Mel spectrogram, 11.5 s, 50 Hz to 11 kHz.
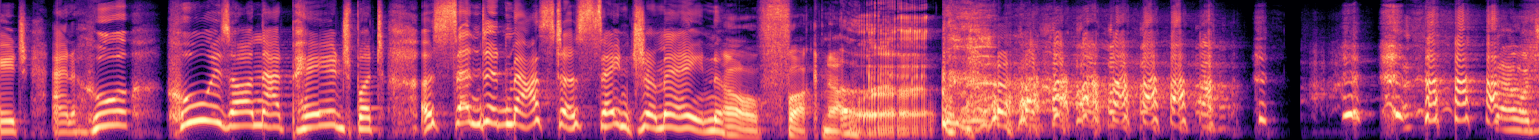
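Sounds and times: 
speech: 0:00.0 - 0:11.5
long gravelly burp: 0:06.2 - 0:07.3
laughter: 0:07.1 - 0:11.5.

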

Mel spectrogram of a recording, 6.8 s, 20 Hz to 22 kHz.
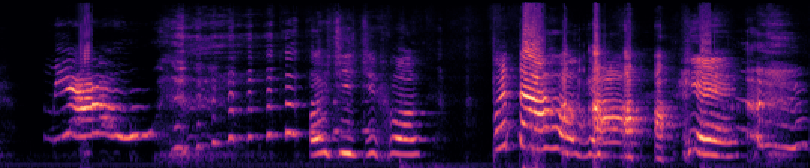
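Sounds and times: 
person imitating a cat meow: 0:00.4 - 0:01.3
speech: 0:02.8 - 0:03.6, 0:04.2 - 0:06.6.

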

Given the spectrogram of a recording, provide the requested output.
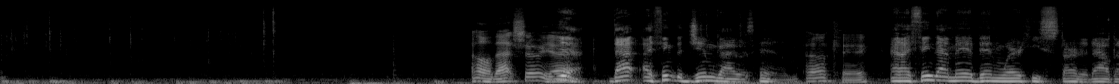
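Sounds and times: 
rapid typing on a computer keyboard: 0:00.0 - 0:02.8
speech: 0:04.8 - 0:11.1.

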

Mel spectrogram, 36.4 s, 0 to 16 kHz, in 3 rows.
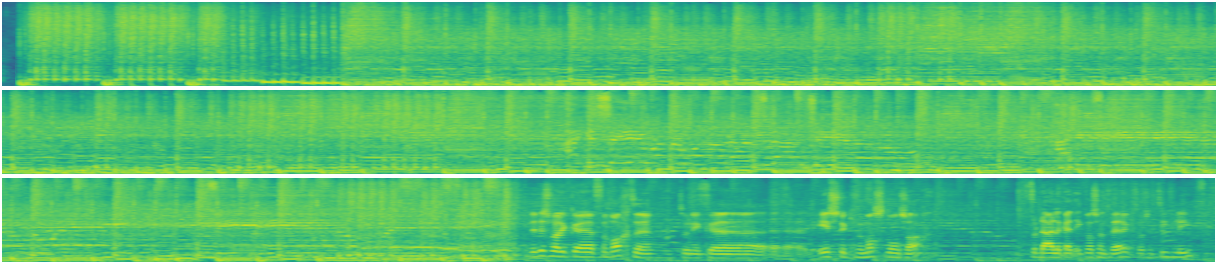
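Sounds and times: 
driving drums in progressive metal: 0:00.0 - 0:36.4
heavy distorted guitars in progressive metal: 0:00.0 - 0:36.4
clean sung vocals in progressive metal: 0:17.6 - 0:21.6, 0:22.4 - 0:29.6
speech: 0:29.8 - 0:33.7, 0:34.6 - 0:36.4.

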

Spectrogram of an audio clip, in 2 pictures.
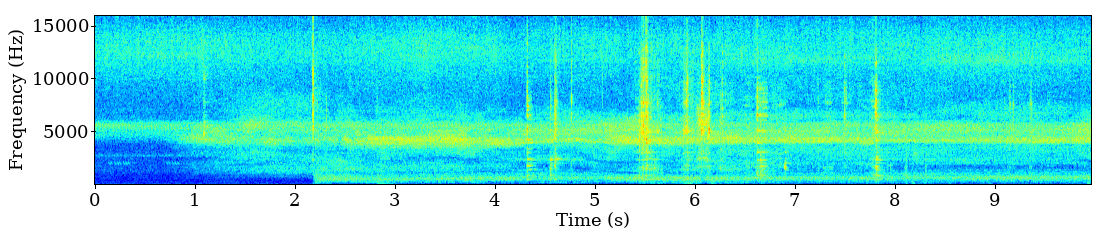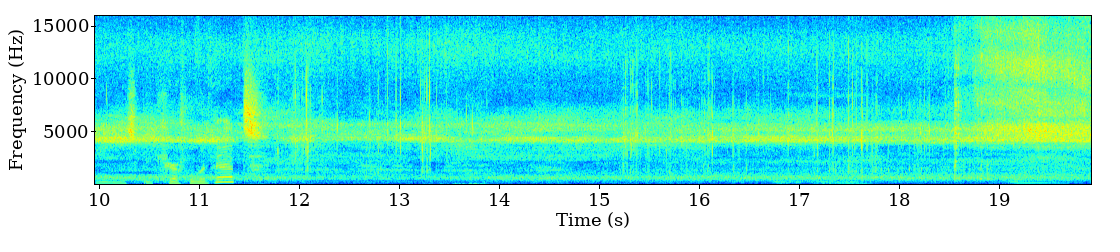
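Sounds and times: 
butane camping stove hissing under a pan of food at a campsite: 0:00.0 - 0:19.9
light metallic clinks of utensils: 0:03.9 - 0:13.3, 0:15.2 - 0:19.9
speech: 0:10.4 - 0:11.8.

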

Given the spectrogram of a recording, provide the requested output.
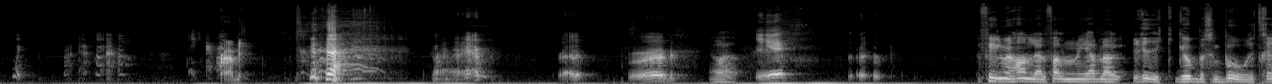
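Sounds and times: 
voice imitating frog croaks: 0:00.0 - 0:02.6, 0:05.6 - 0:06.9, 0:08.5 - 0:09.0
speech: 0:03.1 - 0:03.5, 0:07.7 - 0:08.0, 0:09.9 - 0:12.7.

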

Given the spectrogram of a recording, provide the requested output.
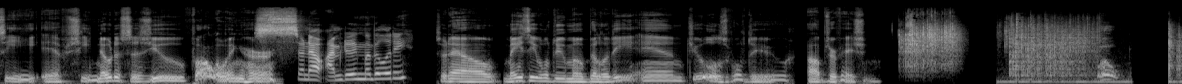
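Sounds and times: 
speech: 0:00.0 - 0:09.0, 0:11.0 - 0:11.4
handful of dice rolled on a hard tabletop: 0:09.0 - 0:11.8.

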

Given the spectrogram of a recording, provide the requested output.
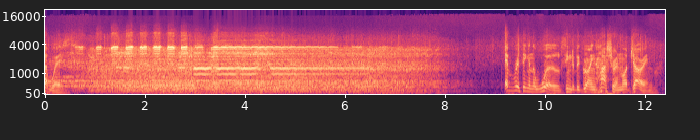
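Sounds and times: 
speech: 0:00.0 - 0:03.4, 0:09.2 - 0:12.3
airplane drone with engine roar and high whine: 0:00.0 - 0:09.6.

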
